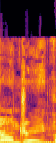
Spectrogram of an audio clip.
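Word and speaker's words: Andrei: Yeah, it's Andre.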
